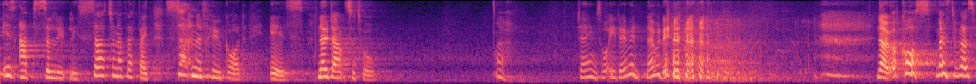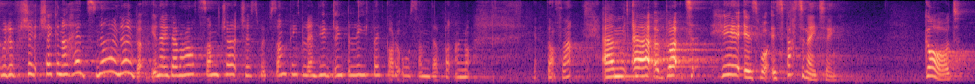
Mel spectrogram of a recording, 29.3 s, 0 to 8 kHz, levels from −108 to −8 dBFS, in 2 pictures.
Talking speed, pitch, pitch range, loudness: 145 wpm, 305 Hz, 250-335 Hz, -26 LUFS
